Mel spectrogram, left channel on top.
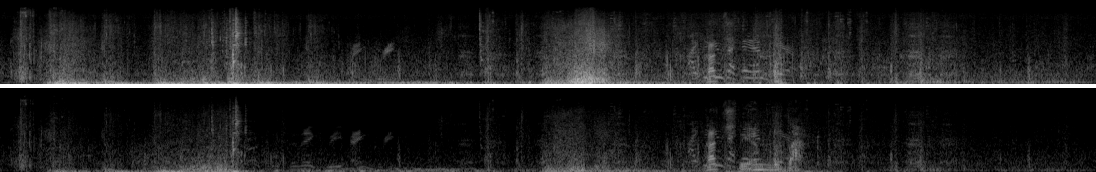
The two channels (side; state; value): right; quieter; 8.8 dB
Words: That's the end of that.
